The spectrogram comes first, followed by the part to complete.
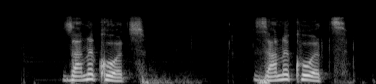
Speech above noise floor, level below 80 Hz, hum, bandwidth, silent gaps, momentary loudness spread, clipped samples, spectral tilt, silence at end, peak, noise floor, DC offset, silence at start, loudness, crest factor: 45 dB; -44 dBFS; none; 9.8 kHz; none; 18 LU; under 0.1%; -5.5 dB/octave; 0.3 s; -4 dBFS; -64 dBFS; under 0.1%; 0.65 s; -20 LUFS; 18 dB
